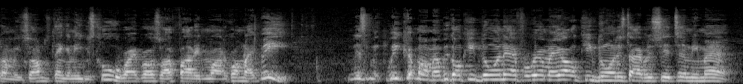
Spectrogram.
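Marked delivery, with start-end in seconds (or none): 2.6-7.3 high, loud heated protest; confronting the boss, retold in a high loud voice; getting mad. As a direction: push back hard, voice climbing high and loud. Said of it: "Now I'm getting mad".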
